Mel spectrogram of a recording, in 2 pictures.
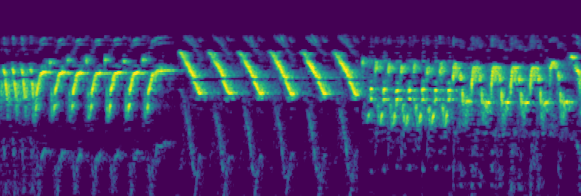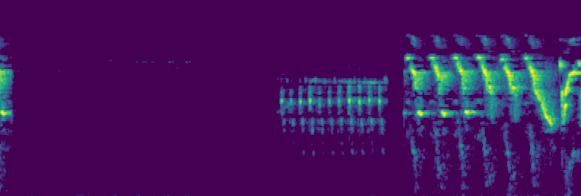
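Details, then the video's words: Spanish Timbrado canary delivering a long run of varied high trills and repeated swooping notes for six seconds, then a silence, a brief mechanical rattling trill, and a renewed burst of fast rolling phrases. "el cante del canario timbrado"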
